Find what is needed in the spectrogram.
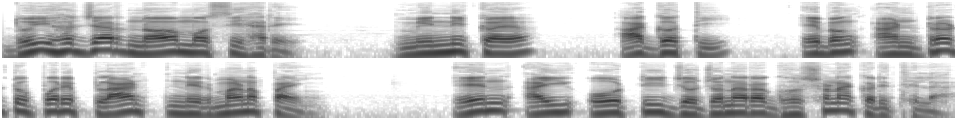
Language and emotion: Odia, neutral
